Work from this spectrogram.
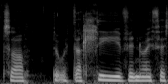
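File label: "llif" Welsh, spoken word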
